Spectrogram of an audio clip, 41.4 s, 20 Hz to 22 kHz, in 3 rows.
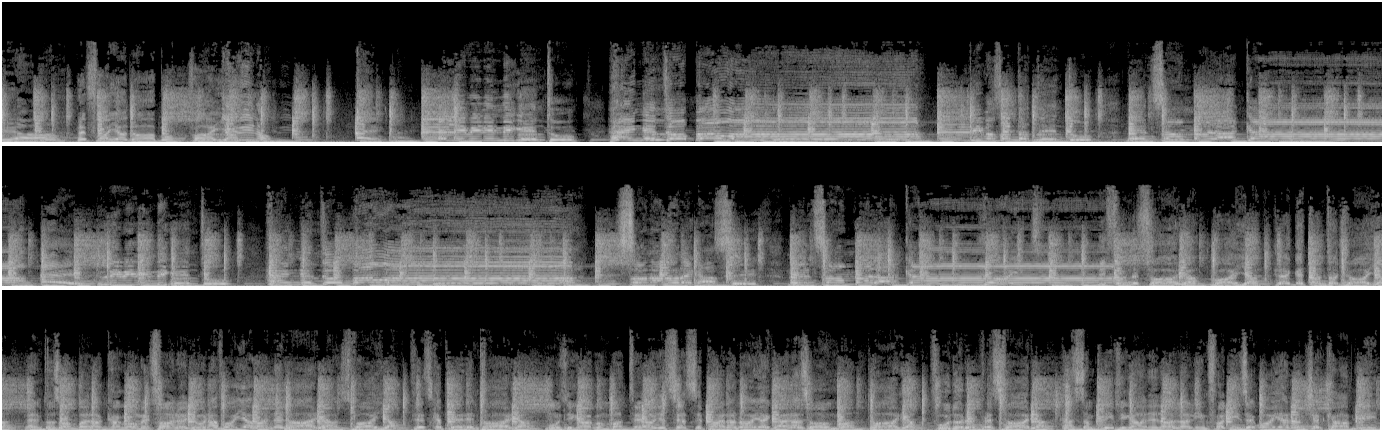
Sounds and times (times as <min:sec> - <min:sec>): Music: 0:00.0 - 0:41.3.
